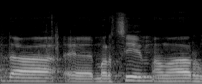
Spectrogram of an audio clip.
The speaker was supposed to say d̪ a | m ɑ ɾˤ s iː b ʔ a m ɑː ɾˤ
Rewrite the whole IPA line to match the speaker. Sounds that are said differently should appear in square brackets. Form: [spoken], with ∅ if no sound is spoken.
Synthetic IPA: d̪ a | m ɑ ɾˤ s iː [m] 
